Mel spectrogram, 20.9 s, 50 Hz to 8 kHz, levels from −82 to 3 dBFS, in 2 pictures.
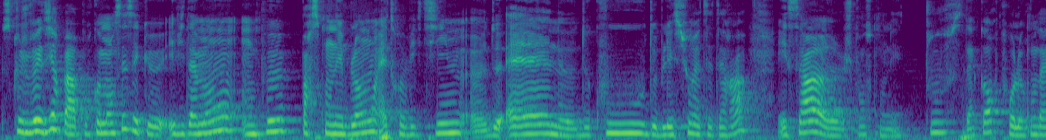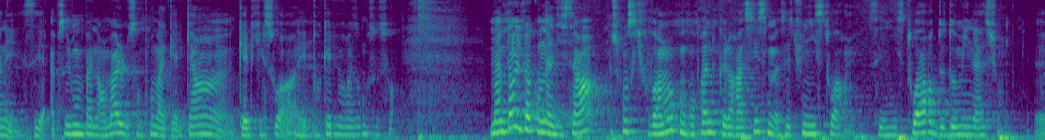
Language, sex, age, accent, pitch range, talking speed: French, female, 20-39, French, 155-205 Hz, 230 wpm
